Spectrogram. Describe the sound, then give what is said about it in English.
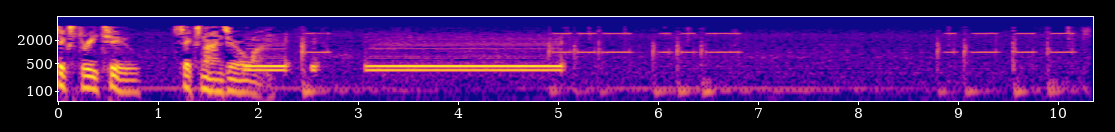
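Touch-tone phone being dialed with a leading 9 and an area code: after a brief voice, a steady tone holds for a few seconds, then a series of short, moderate electronic beeps. “Let's try it with the area code. Dial 9 and then”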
